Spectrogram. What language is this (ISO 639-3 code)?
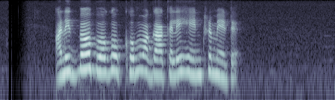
sin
